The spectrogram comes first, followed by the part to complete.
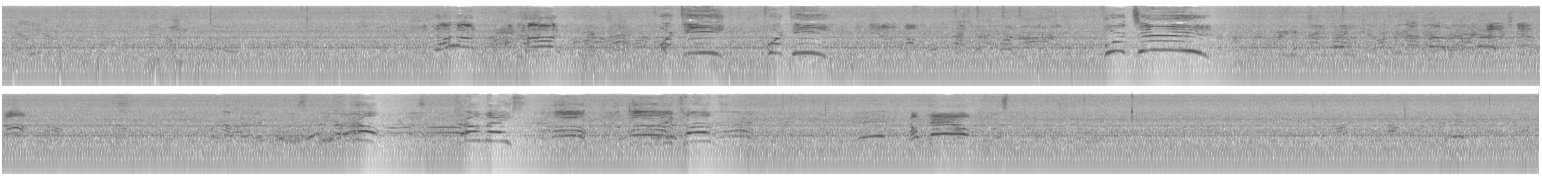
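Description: Scattered shouts and calls from lacrosse players and coaches on the field, the loudest a little before the middle and several more in the second half, over a steady low hum.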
